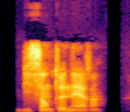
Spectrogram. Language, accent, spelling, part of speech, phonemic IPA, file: French, France, bicentenaire, noun, /bi.sɑ̃t.nɛʁ/, LL-Q150 (fra)-bicentenaire.wav
- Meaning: bicentenary, bicentennial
